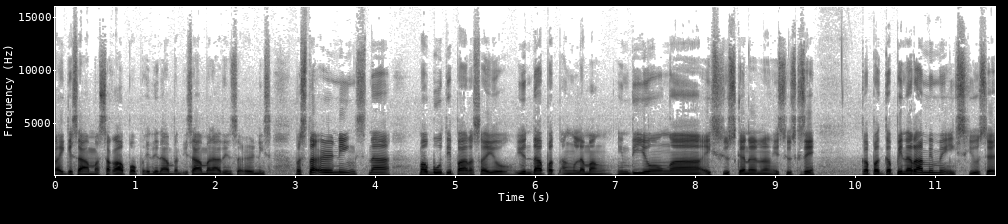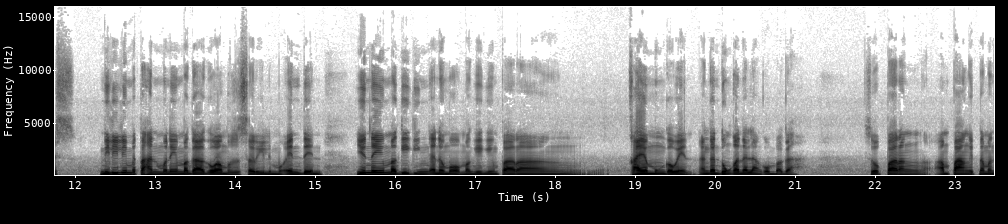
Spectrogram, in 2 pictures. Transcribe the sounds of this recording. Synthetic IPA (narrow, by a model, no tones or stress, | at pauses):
pɐkikɪsaːmɐsɐkaːpopwɛːd̪ɛnaːmɐnɪsaːmɐnaːt̪ɪnsɐ̰ʔɛɹnɪŋsbɐst̪aʔɛɹnɪŋsnɐ | mɐbuːt̪ɪpaːɾɐsɐjo̞jʊnd̪aːpɐt̪ɐŋlɐmaŋhɪnd̪ijʊŋaʔɛkskjuskɐnɐlnɐŋʔɛkskjuskɐsɛ | kɐpaɡ̚kɐpɪnɐɾaːmɪmojʊŋʔɛkskjuːsɛs | nɪlilɪmɐt̪ɐɦanmonɐjʊŋmɐɡaːɡɐwaːmo̞sɐsɐɾiːlɪmo̞ʔɛnd̪ɛn | jʊnːɐjʊŋmɐɡiːɡɪŋʔɐnomo̞mɐɡiːɡɪŋpaːɾɐŋ | kaːjɐmoŋɡɐwɪnhɐŋɡɐnd̪oŋkɐnɐlaŋkʊmbɐɡa | so̞paːɾɐŋʔɐ̰ŋpaːŋɪt̪̚nɐman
